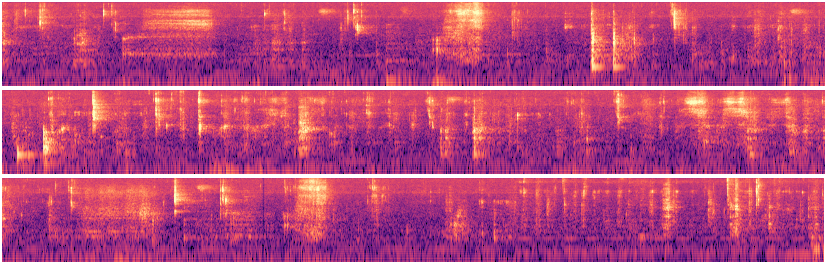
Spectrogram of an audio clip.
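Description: A person chewing a mouthful of chicken curry and rice close to the microphone, with irregular wet mouth clicks and smacks.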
